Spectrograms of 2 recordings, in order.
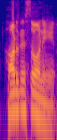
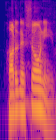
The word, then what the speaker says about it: Haudenosaunee: Haudenosaunee. – Okay. Haudenosaunee.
